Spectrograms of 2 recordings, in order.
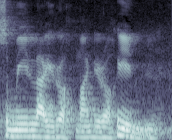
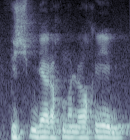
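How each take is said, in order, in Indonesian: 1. Frasa ini dimulai dengan bunyi 'se' seperti anak kecil. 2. Frasa ini dimulai dengan bunyi 'bis' yang jelas. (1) "bismillahnya nggak bisa apa saya namanya anak ya" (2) "diajari gimana bismillah itu"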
